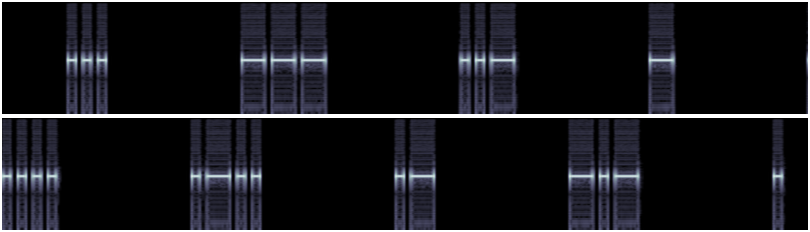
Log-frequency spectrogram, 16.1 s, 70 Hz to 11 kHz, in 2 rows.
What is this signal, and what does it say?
Morse code, heard as a keyed tone, about 16 wpm, spaced as for 5 wpm, 800 Hz. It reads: SOUTHLAKE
